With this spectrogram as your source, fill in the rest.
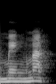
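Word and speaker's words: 맥락: Tulisannya megrag ya bacanya mengnak.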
